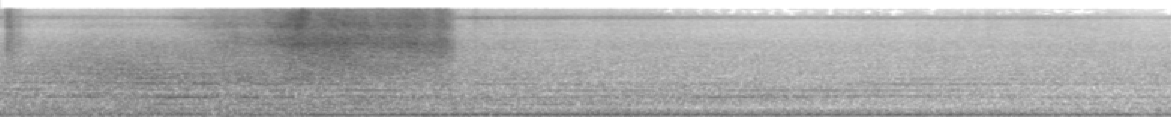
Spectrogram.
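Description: A diesel locomotive engine roars as it passes.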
